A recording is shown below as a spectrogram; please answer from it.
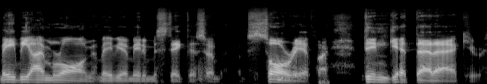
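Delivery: low, heavily sarcastic mock tone.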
